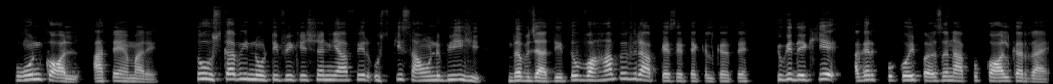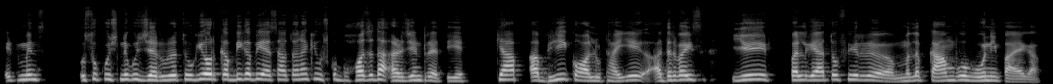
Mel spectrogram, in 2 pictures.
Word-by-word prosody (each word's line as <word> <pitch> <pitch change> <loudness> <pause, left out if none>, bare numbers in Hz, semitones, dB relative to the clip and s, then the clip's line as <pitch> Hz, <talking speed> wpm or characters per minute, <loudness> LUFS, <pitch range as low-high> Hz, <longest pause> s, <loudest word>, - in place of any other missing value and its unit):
Phone 220 +5 +2
call 140 -6 +4 0.2
आते 155 +2 -1
हैं 160 - -2
हमारे 130 -6 -5 0.4
तो 260 0 +3
उसका 245 +1 +2
भी 245 0 0
नोटिफ़िकेशन 215 -1 -1
या 200 -1 +2
फिर 220 -1 -1
उसकी 200 +6 -8
साउंड 195 0 -1
भी 220 +2 -1 0.5
दब 185 -1 +2
जाती 160 -2 +2
है, 160 - -4
तो 205 +5 +1
वहाँ 200 +3 +2
पे 265 - -3
फिर 250 -2 -1
आप 185 -4 +2
कैसे 160 0 -2
टैकल 155 -1 -7
करते 155 +2 -5
हैं? 150 - -9 0.2
क्योंकि 225 +3 -1
देखिए 215 - +3 0.2
अगर 215 +1 0
को 195 - -2
कोई 200 +2 +2
पर्सन 180 +1 0
आपको 165 +2 -2
कॉल 160 -1 +4
कर 165 - +1
रहा 140 -2 -2
है 125 - -8
इट 180 +2 -7
मीन्स 220 0 0 0.4
उसको 205 +5 -3
कुछ 235 -1 -4
ना 230 - +4
कुछ 230 -2 -1
जरूरत 210 +2 +3
होगी 225 +2 +1
और 240 - +5
कभी-कभी 240 +2 +2
ऐसा 220 0 0
होता 220 +1 -2
है 230 - -1
ना - - +1
कि 250 +1 -6
उसको 235 0 -5
बहुत 200 +1 +2
ज़्यादा 220 +2 +3
अर्जेंट 190 +2 0
रहती 160 -2 -2
है 155 0 -4 0.3
कि 230 - +2
आप 225 0 +2
अभी 185 +6 +2
कॉल 175 -2 +2
उठाइए 170 +4 -1
अदरवाइज़ 215 +2 0 0.3
ये 220 +4 +3 0.2
पल 200 0 +3
गया 200 0 +3
तो - - +3
फिर 215 -2 -1 0.3
मतलब 170 +6 -4
काम 180 +2 +3
वो 200 +1 +2
हो 180 - +2
नहीं 185 -1 -1
पाएगा। 125 -1 -3
200 Hz, 215 wpm, -23 LUFS, 170-220 Hz, 0.5 s, और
